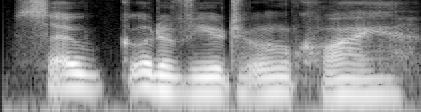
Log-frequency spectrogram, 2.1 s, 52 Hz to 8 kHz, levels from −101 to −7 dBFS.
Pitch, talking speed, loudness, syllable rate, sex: 125 Hz, 170 wpm, -17 LUFS, 4.0 syllables/s, male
